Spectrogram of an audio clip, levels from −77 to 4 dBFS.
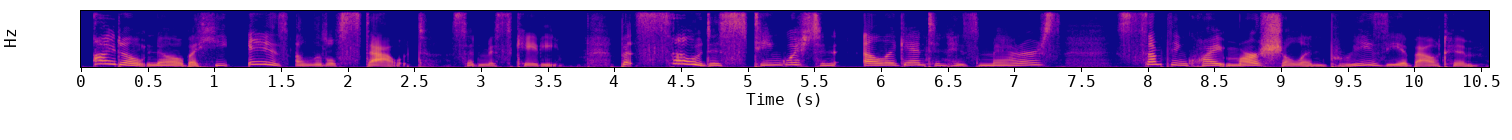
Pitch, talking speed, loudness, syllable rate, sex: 245 Hz, 150 wpm, -19 LUFS, 4.7 syllables/s, female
